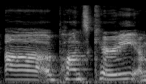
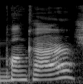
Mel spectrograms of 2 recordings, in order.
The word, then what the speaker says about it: Poincaré: And these were first idea-ized by Henry Poincaré. I'm butchering it. I'm sorry. – I want to see. – Poincaré. – Sure. Poincaré.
